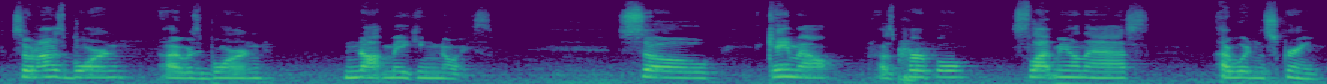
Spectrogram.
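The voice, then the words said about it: Damaged, strained-sounding voice. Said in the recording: “what happened to your voice ... my voice is a little messed up ... my vocal cords ended up being collapsed”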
